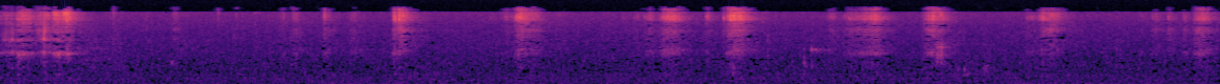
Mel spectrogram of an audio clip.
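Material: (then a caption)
Wood. A small knife blade carves and scrapes the lower part of a solid, curved vine wood branch held upright, working in short strokes. Brief, bright, dry scraping bursts rise at intervals over a quiet, steady background hiss, each stroke stopping quickly with almost no ring.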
